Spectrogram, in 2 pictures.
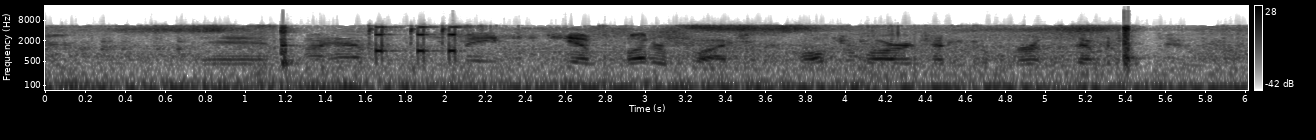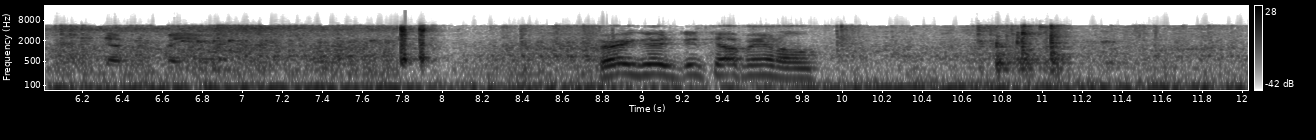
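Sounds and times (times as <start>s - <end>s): boat diesel engines droning: 0.0s - 12.0s.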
